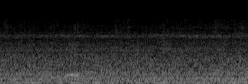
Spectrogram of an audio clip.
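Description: Car engine running with a steady low rumble as the vehicle rolls slowly forward.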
